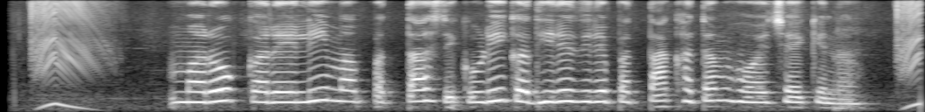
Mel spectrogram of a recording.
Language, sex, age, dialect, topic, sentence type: Maithili, female, 25-30, Angika, agriculture, question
